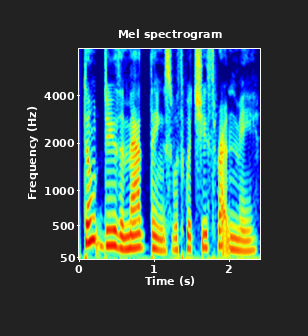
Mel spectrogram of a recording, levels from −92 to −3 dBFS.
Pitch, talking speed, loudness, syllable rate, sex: 185 Hz, 250 wpm, -19 LUFS, 4.7 syllables/s, female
